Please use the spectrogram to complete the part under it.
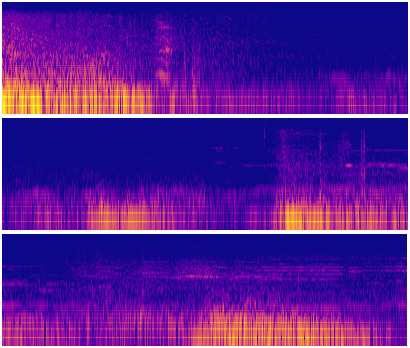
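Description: Spell blasts and explosions from combat in the video game Hogwarts Legacy: several loud booming bursts rise and fade across the clip, with crackling magical effects and layered game sound and no speech.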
